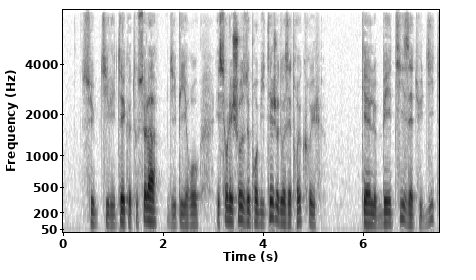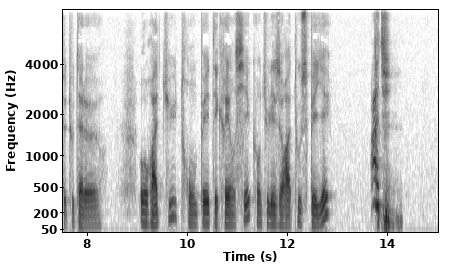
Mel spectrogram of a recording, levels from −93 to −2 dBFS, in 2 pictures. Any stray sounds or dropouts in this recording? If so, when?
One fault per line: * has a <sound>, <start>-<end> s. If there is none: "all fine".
* has a sneeze, 13.7-14.3 s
